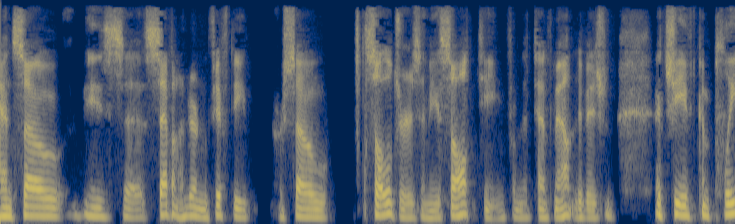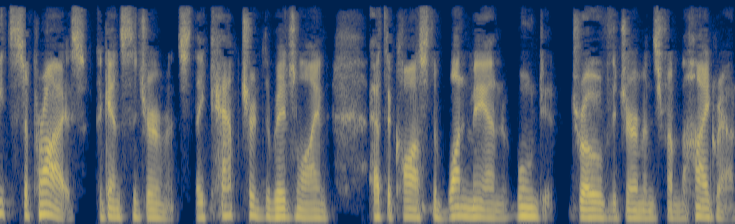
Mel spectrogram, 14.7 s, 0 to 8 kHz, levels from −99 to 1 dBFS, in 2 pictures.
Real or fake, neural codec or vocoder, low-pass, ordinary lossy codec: fake; codec, 44.1 kHz, 7.8 kbps, DAC; 7.2 kHz; MP3, 48 kbps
